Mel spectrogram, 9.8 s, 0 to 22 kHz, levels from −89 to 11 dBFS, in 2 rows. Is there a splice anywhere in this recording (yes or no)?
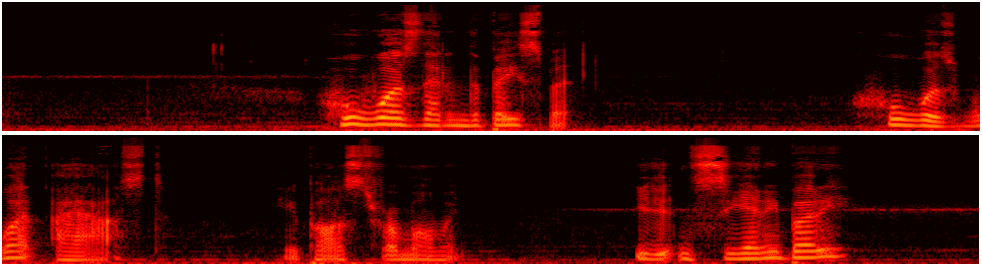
no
